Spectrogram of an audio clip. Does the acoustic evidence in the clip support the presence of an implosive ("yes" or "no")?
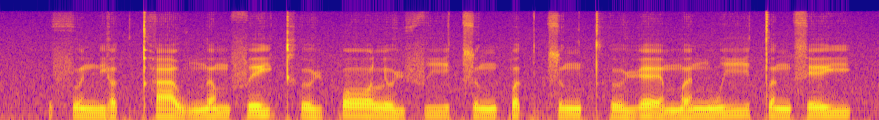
no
